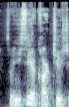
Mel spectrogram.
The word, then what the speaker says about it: cartouche: Okay, let's see if I can spell that. Cartouche. Cartouche.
